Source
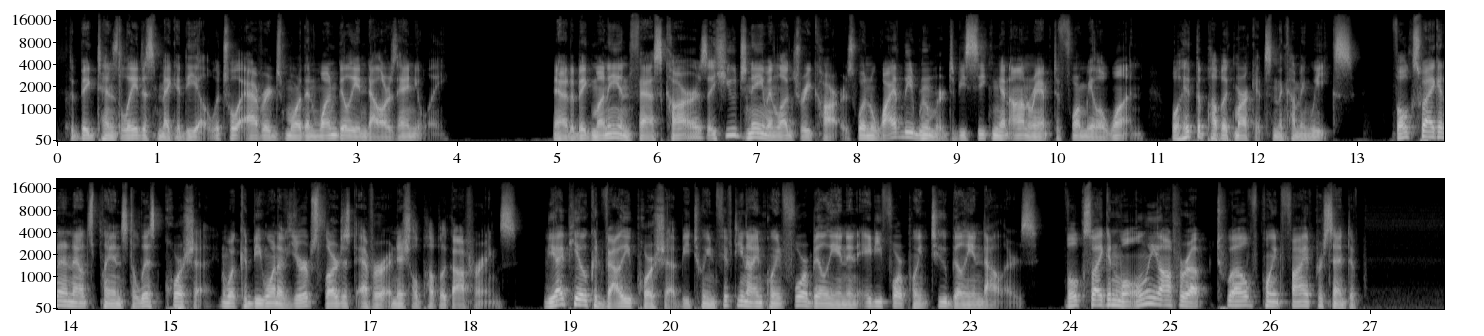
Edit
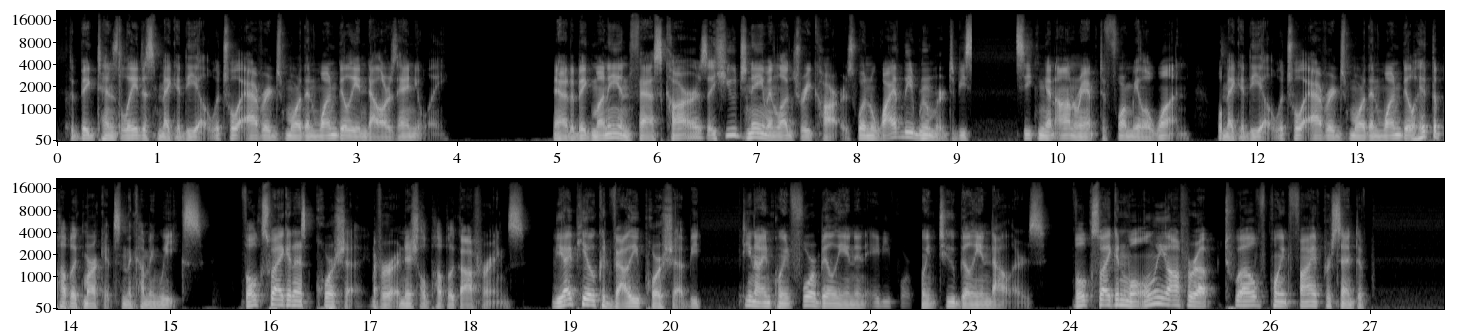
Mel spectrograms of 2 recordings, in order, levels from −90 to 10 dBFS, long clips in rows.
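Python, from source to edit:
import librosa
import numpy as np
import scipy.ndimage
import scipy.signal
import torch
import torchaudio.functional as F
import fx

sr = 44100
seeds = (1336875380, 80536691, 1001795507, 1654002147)

y = fx.studio_fade_out(x, sr, start_s=21.32, length_s=1.13)
y = fx.edit(y, sr, fx.duplicate(start_s=1.01, length_s=1.9, to_s=11.19),
    fx.insert_room_tone(at_s=9.15, length_s=0.46),
    fx.cut(start_s=13.96, length_s=0.85),
    fx.cut(start_s=15.54, length_s=1.43),
    fx.room_tone_fill(start_s=20.23, length_s=0.39), tone=tone)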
